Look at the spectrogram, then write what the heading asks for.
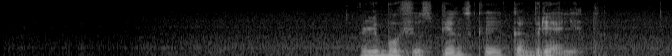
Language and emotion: Russian, neutral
